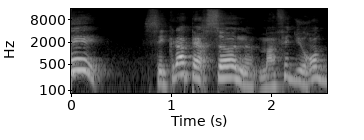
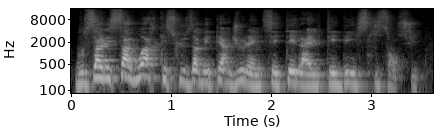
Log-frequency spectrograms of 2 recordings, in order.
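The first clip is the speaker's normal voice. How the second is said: ordinary talk, nothing marked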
